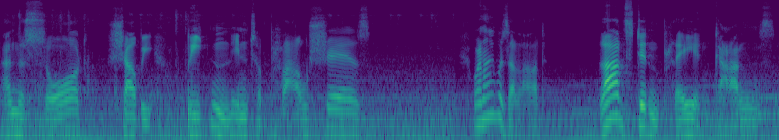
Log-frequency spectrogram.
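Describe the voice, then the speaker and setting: An actor playing a chatty, wily older ex-cabbie in a radio drama, with a Northern Irish accent and a wry, insistent manner. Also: male voice, medium pitch, big pitch swings, slow pace, noisy background. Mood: reminiscing. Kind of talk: naturalistic radio drama acting.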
